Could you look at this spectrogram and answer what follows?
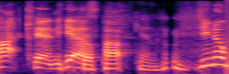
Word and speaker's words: Kropotkin: I was just about to say, except I was going to say Crop Topkin, and I know that's not how it's pronounced, but Kropotkin.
